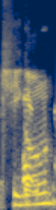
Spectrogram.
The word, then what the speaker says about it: Qigong: You said Qigong? – So, yeah. – Did I say it right? – You said it right. – All right, cool. – That was dead on.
